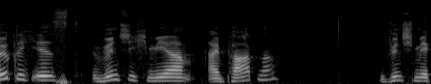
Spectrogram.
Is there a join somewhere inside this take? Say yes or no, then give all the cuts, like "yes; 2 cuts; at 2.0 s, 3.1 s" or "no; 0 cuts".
no; 0 cuts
